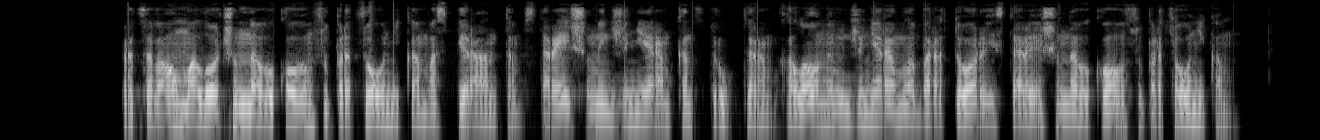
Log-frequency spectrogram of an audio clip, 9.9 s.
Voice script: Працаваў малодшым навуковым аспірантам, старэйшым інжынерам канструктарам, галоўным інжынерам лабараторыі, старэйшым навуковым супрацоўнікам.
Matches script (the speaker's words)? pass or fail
fail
